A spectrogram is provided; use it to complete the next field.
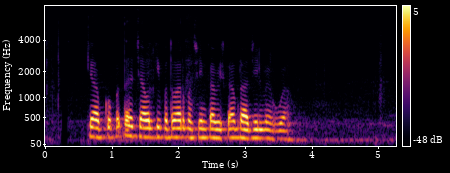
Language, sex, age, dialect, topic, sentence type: Hindi, male, 60-100, Kanauji Braj Bhasha, agriculture, statement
